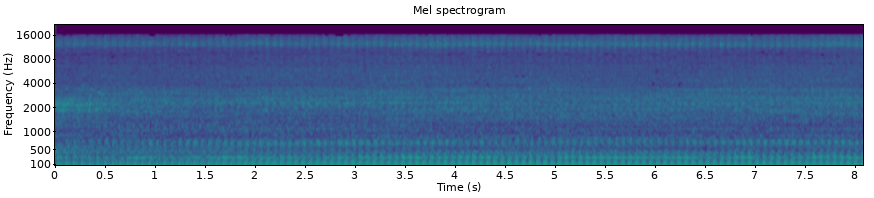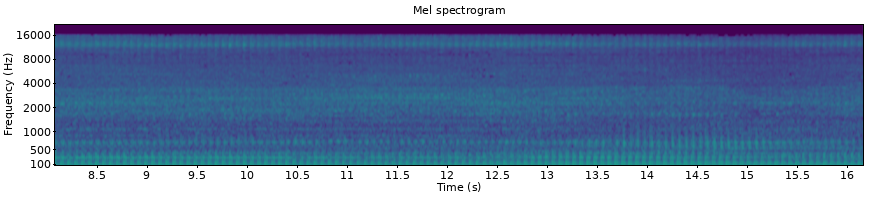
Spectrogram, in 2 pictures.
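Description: Kawasaki Ninja 250 Fi's parallel-twin engine idling steadily at an even pitch, running smoothly.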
